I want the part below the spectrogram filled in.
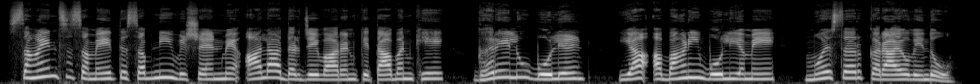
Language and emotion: Sindhi, neutral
